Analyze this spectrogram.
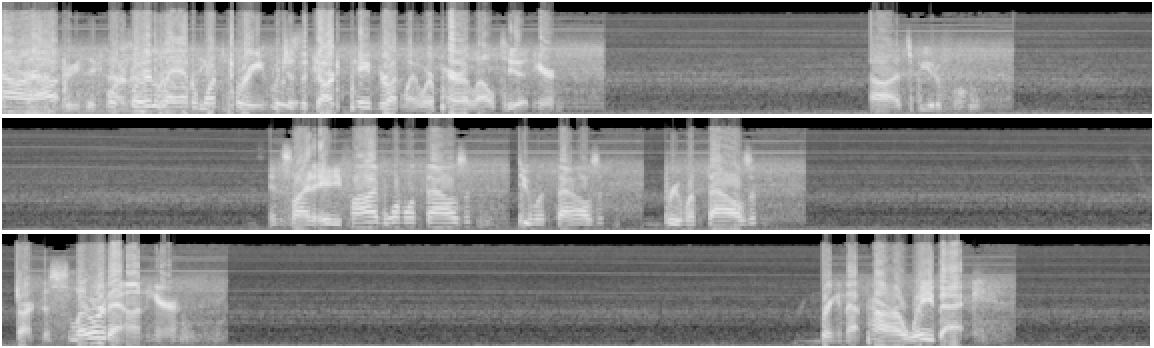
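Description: A man speaks over a headset radio in short bursts.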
